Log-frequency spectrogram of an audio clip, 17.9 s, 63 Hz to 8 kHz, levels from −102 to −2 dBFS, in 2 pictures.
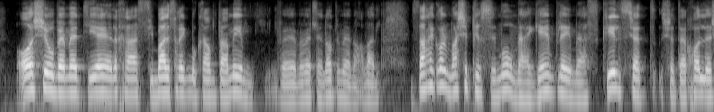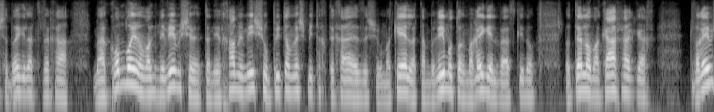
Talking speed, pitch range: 165 wpm, 120-160 Hz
